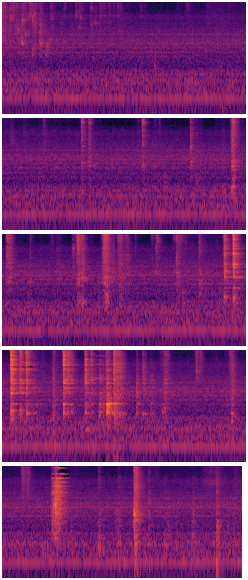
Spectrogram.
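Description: Kitchen cookware and utensils being handled: scattered clinks and knocks of metal and dishes, busiest in the middle and thinning out near the end, over a steady low hum.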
